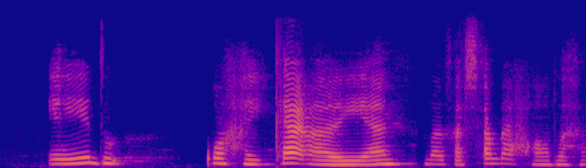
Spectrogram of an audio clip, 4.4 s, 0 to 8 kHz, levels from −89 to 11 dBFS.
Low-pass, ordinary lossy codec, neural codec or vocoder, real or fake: 7.2 kHz; AAC, 48 kbps; codec, 16 kHz, 0.5 kbps, X-Codec, HuBERT features, trained on general audio; fake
